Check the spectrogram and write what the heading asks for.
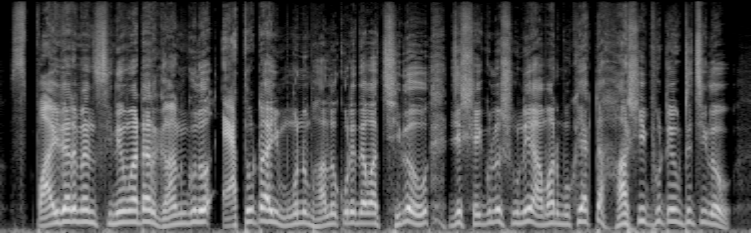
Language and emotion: Bengali, happy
